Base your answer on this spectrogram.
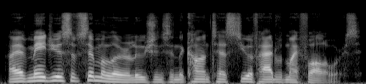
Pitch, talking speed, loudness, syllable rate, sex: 125 Hz, 260 wpm, -19 LUFS, 6.9 syllables/s, male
